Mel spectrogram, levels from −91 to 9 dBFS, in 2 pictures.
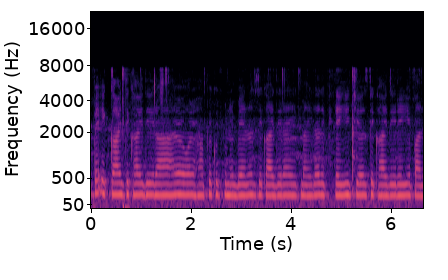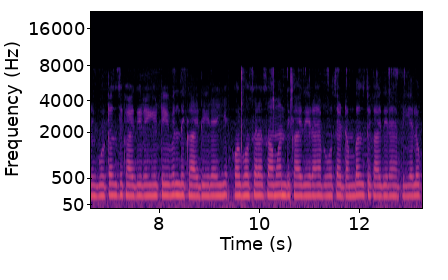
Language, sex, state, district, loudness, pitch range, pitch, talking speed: Hindi, female, Jharkhand, Sahebganj, -34 LUFS, 180-190 Hz, 185 Hz, 250 wpm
